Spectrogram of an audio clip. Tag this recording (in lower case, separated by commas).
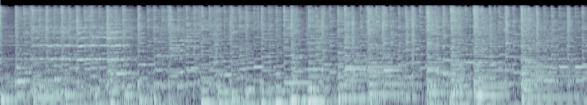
playing harpsichord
